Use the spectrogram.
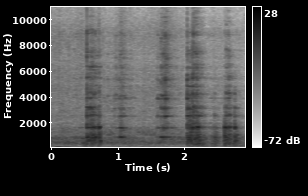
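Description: Small croutons being sautéed in a pan give a close sizzle broken by repeated scraping stir strokes, about five bursts at an easy, unhurried pace.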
